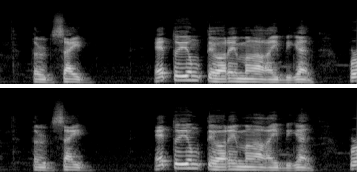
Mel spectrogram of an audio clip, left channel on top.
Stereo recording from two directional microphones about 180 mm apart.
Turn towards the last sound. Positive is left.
turn(degrees=25)  # may be behind; listen again after turning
